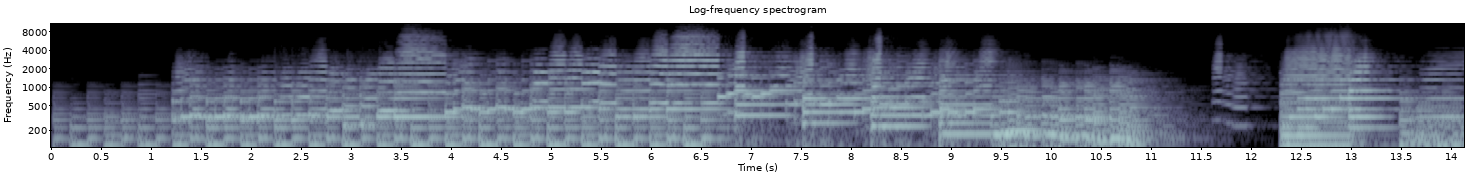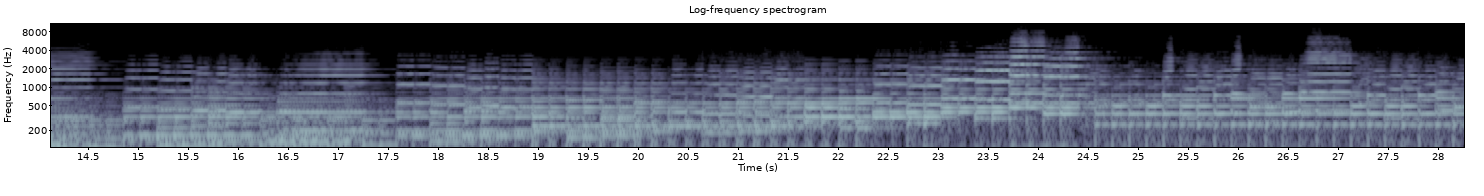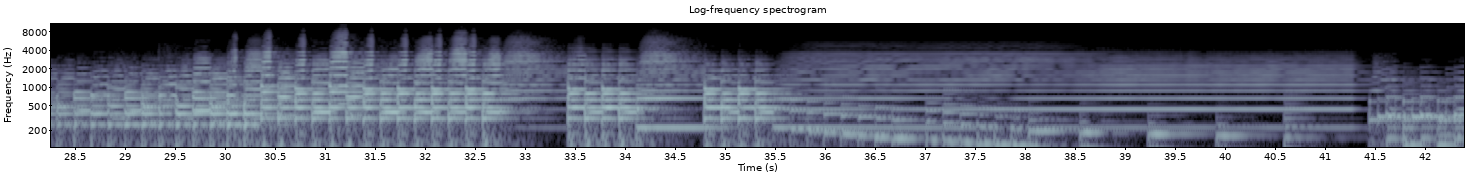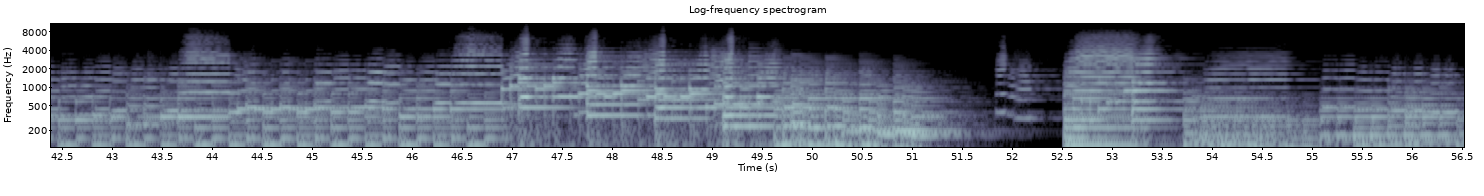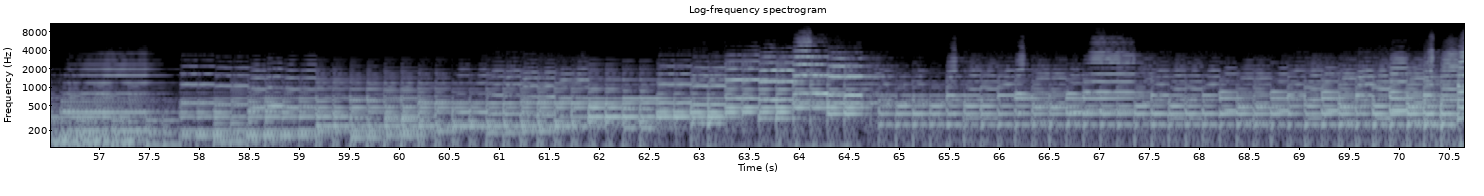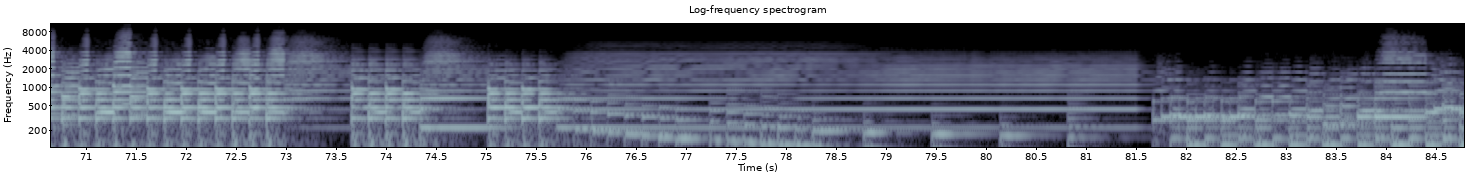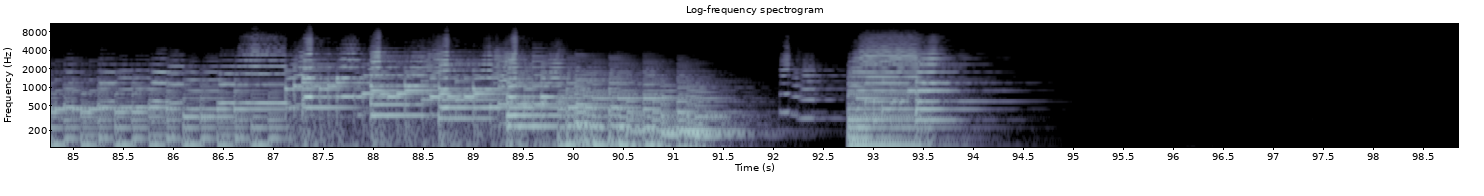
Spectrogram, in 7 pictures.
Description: Trumpet version
2/2 (View more 2/2 Music)
Allegro molto = 176 (View more music marked Allegro)
Classical (View more Classical Trumpet Music)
